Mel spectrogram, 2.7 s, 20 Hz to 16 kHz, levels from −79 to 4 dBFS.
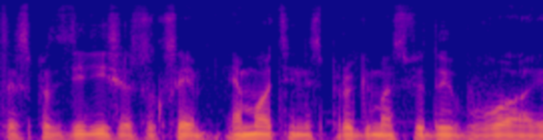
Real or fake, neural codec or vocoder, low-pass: real; none; 14.4 kHz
